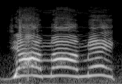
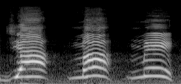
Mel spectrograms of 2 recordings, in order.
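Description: First: Higher call across a distance. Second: Louder, broken into drawn-out syllables: "Llá-ma-me"; spelled-out call. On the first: Honeymooner to a friend who cannot hear, calling out. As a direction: call it over to someone far away. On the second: Honeymooner repeating for a friend who cannot hear, calling out. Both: Acted.

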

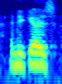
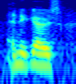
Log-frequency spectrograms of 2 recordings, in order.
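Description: No difference in how they are said.

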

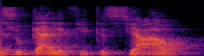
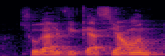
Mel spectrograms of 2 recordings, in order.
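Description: First: Slow Brazilian Portuguese ending on "calificación", like "-ção"; Brazilian accent. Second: Said in the usual way. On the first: Acted. Host recalls a student wanting her grade, Brazilian accent. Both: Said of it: "como brasileño".

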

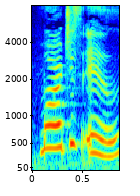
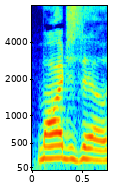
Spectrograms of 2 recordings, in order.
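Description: First: High-pitched, louder voice for the aunt; mistaken character voice. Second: Uncle Vernon. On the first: Narrator gives the uncle's line in the aunt's voice, high. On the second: Uncle informs the aunt of news, loud and gruff. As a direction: announce it firmly at your own pitch. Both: Acted. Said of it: "that's not Aunt Petunia".

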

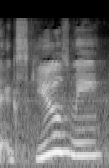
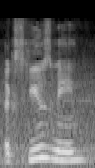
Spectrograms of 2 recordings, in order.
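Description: First: Higher, slow, drawn-out "Excuse me" with attitude. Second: Polite. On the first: To the driver still ranting on the phone, sharp with attitude. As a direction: stretch "Excuse me" out, fed up and pointed. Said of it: "I had to say with an attitude". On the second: Polite to the cab driver on the phone, gently. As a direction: ask nicely, not wanting to interrupt. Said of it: "So I said politely". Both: Retold or imitated.

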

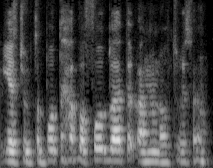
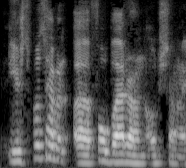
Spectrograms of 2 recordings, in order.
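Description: First: Quick, badly faked Indian accent; horrible Indian accent. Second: Said in the usual way. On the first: Doctor correcting a patient in the ultrasound room, bad Indian accent. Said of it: "That was a horrible Indian accent". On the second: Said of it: "He's like".

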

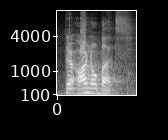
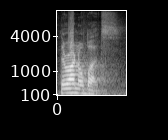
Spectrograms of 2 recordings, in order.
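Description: The two takes are said the same way.

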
